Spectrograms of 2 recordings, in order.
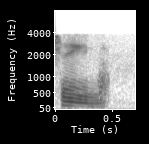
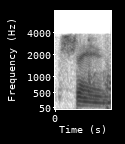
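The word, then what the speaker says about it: Sheahan: Apparently it's Riley Shane. That's how he wants his last name to be pronounced, is Shane.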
